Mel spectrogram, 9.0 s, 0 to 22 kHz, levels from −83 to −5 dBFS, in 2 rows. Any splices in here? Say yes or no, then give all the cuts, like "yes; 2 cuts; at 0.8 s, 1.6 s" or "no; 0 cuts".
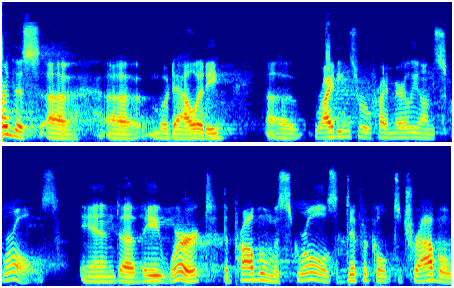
yes; 5 cuts; at 3.0 s, 3.7 s, 5.2 s, 6.7 s, 7.8 s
